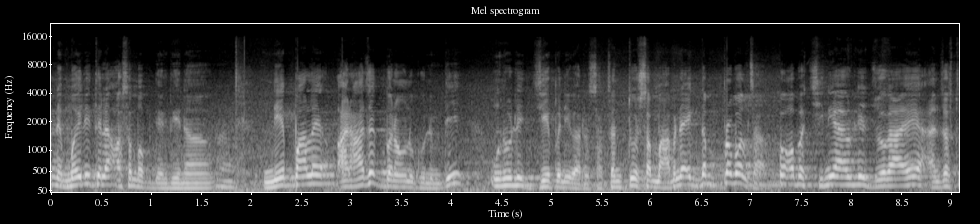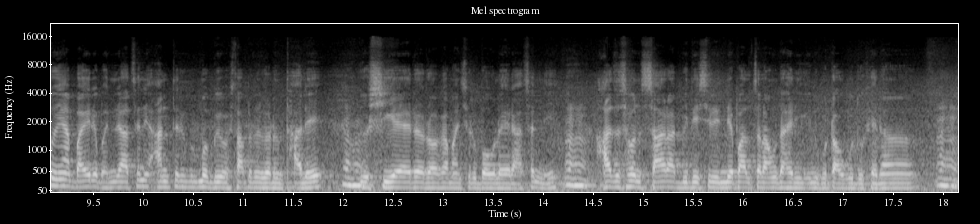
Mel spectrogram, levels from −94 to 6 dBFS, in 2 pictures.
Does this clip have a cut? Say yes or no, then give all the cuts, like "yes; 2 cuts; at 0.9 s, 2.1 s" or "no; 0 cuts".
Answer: yes; 2 cuts; at 1.9 s, 7.2 s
